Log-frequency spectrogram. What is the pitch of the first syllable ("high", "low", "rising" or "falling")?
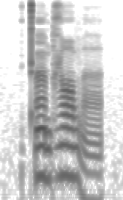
high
